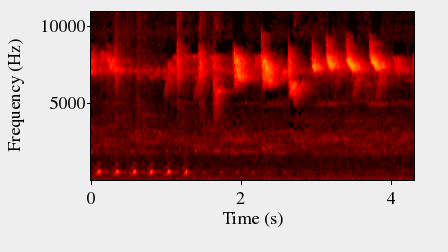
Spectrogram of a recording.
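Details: White-eared brown dove from San Pablo City, Laguna: a run of six short, low hooting notes evenly spaced about a quarter second apart, then softer trailing notes, with high chirps and insect-like hiss from other birds behind.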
